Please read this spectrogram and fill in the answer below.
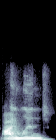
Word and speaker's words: island: The silent letter in island, you know, that's throwing students off, it throws adults off, et cetera.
